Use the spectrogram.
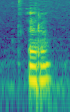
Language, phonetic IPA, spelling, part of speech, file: Polish, [ˈɛra], era, noun, LL-Q809 (pol)-era.wav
